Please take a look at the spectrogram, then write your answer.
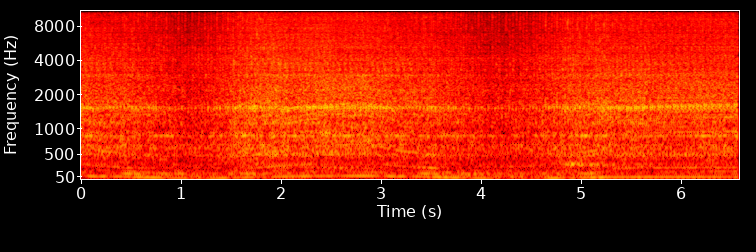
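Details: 1996 Australian-delivered Honda Civic EK Cxi with a D16Y4 engine at idle: a steady high ticking-knock about three a second from the top right-hand corner of the engine; source unclear.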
